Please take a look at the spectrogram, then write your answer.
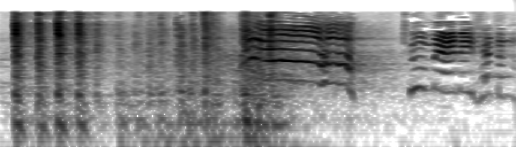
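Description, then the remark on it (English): A quick series of about seven sharp knocks on a cottage door, evenly spaced, then a drawn-out, wavering voice rises and falls, followed by more talking. “I'll knock.”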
